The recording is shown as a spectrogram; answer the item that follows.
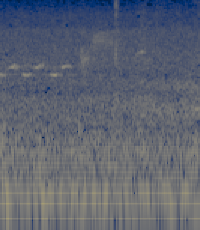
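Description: Small birds chirping in park trees: a few short high chirps in the first second and a brief higher call near the middle, over a low steady rumble.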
